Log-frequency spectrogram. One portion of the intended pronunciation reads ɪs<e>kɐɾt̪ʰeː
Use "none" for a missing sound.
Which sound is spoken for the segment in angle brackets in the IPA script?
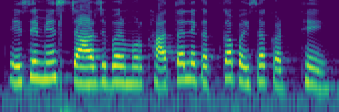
a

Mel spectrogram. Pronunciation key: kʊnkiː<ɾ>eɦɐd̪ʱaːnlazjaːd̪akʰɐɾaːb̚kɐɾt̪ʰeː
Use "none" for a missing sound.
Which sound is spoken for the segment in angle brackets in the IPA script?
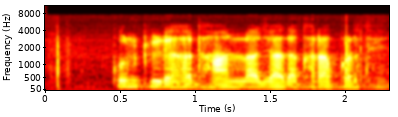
ɽ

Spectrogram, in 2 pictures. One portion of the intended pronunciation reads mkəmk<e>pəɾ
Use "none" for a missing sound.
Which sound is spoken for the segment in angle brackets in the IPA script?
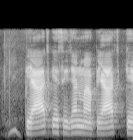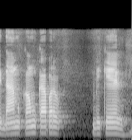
a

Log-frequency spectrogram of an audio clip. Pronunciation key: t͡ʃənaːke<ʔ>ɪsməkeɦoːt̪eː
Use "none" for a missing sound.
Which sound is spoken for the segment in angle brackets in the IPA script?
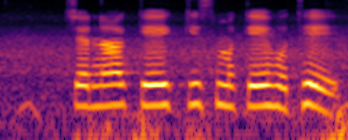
k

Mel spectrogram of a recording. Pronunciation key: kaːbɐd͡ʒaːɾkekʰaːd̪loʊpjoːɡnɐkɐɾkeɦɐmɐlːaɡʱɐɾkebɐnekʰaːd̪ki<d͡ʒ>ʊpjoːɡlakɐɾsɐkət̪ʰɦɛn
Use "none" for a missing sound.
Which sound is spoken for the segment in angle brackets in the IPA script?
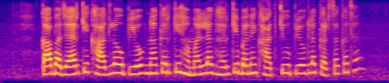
none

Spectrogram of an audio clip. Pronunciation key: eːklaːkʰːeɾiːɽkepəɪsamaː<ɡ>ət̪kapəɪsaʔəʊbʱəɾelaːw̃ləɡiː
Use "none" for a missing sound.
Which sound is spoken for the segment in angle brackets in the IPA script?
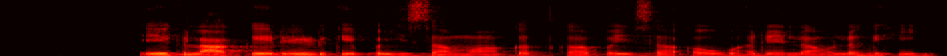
k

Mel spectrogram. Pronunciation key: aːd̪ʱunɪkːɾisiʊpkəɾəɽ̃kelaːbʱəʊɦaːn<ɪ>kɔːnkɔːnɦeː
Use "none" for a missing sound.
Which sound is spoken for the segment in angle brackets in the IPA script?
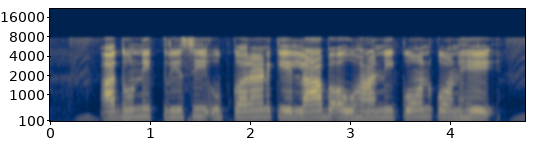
i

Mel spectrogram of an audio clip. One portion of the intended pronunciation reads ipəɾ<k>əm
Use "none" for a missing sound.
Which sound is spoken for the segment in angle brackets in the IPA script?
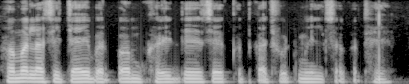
p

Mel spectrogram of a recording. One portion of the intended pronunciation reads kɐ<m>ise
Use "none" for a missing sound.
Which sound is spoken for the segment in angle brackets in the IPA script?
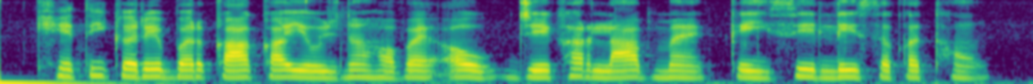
none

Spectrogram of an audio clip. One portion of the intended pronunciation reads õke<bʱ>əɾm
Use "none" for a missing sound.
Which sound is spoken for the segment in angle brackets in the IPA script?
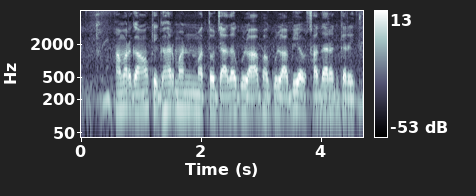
ɡʱ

